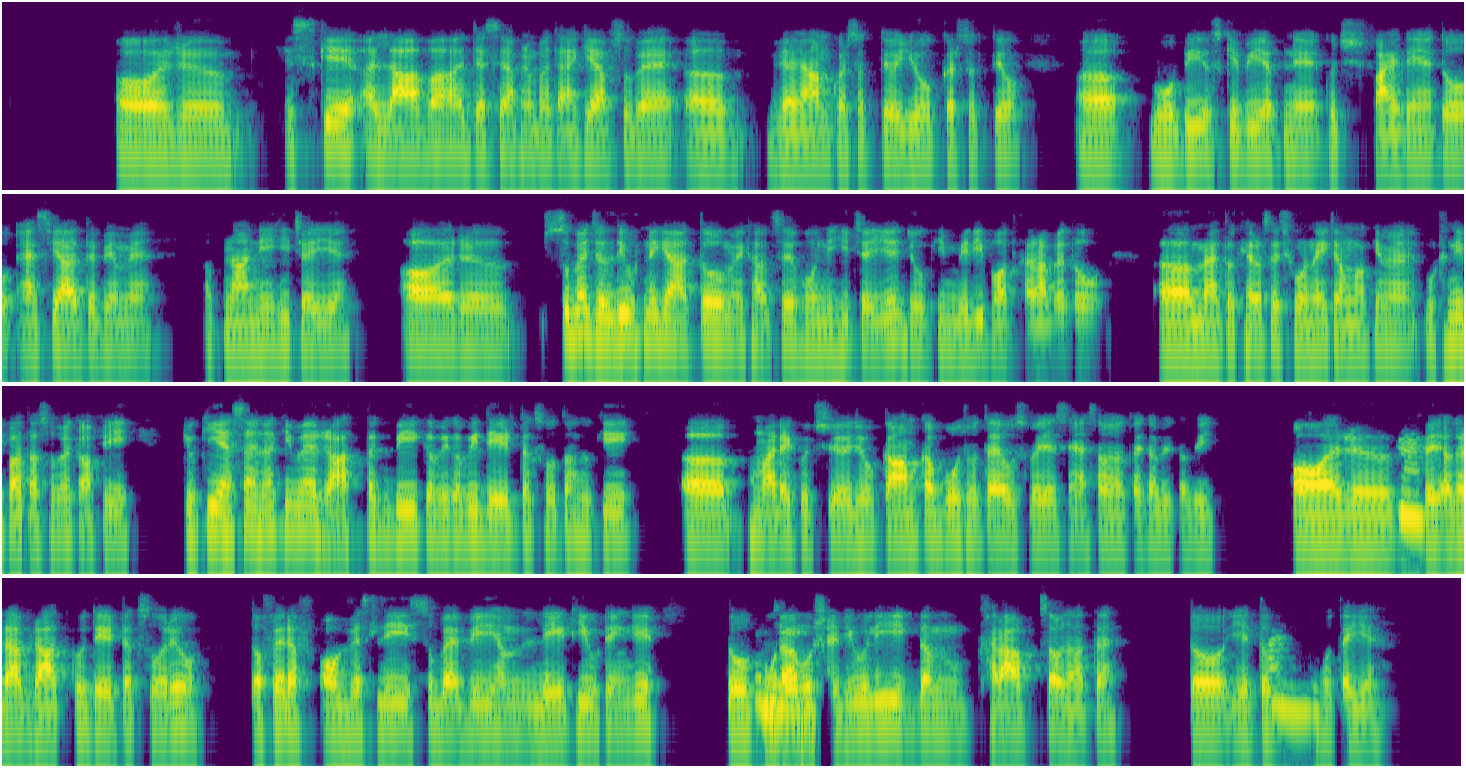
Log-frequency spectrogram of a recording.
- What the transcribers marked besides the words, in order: other background noise; in English: "ऑब्वियसली"; in English: "लेट"; in English: "शेड्यूल"
- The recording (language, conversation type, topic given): Hindi, unstructured, आप अपने दिन की शुरुआत कैसे करते हैं?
